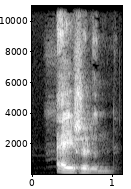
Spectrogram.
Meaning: to have black ice form
- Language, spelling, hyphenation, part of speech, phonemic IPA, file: Dutch, ijzelen, ij‧ze‧len, verb, /ˈɛi̯.zə.lə(n)/, Nl-ijzelen.ogg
